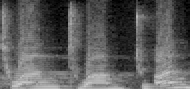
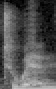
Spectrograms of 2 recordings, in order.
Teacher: to one but instead the third singular form is to n so that open central vowel is raised to a mid vowel before this alveolar nasal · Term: vowel raising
